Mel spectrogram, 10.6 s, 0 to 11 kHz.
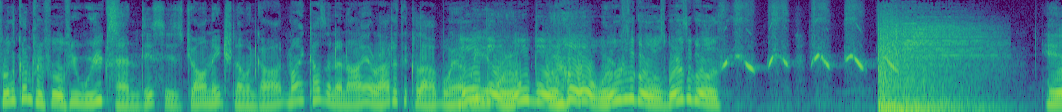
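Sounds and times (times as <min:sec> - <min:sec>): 
speech: 0:00.0 - 0:07.9, 0:10.4 - 0:10.6
man wolf-whistling at women: 0:07.2 - 0:09.0.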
